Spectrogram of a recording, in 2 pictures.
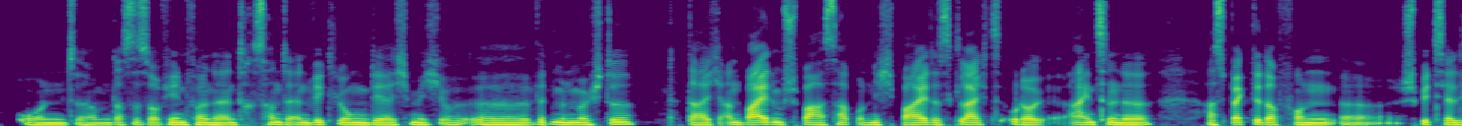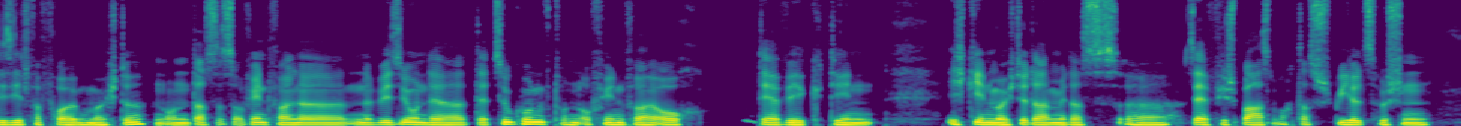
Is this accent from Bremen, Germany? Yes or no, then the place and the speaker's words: yes; Bremerhaven, Bremen, Germany; wieder zurück in meine Heimat zu gehen und an der Hochschule Bremerhaven mein Informatikstudium fortzusetzen.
